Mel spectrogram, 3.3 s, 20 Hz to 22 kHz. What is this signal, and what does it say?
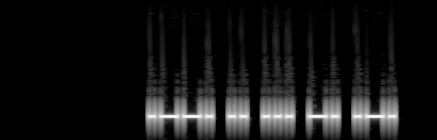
Morse code, heard as a keyed tone, about 28 wpm, 700 Hz. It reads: PISNR
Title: Code Groups - 5 Letters - 28wpm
